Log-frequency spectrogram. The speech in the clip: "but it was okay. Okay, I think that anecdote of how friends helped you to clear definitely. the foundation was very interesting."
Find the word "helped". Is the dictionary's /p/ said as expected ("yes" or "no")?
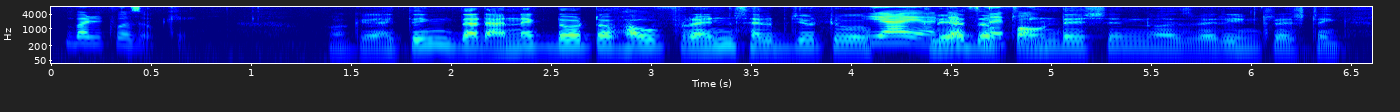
yes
